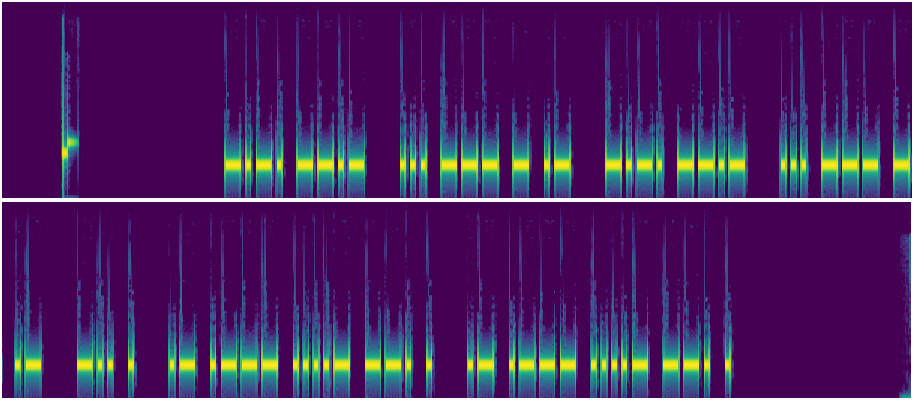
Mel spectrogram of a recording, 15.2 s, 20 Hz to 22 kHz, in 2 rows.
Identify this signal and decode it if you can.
Morse code, heard as a keyed tone, about 28 wpm, 690 Hz. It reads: CQ SOTA CQ SOTA DE AJ4GE AJ4GE
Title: SOTA QSO Practice 28wpm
